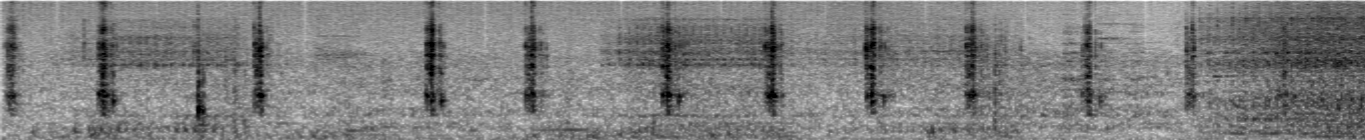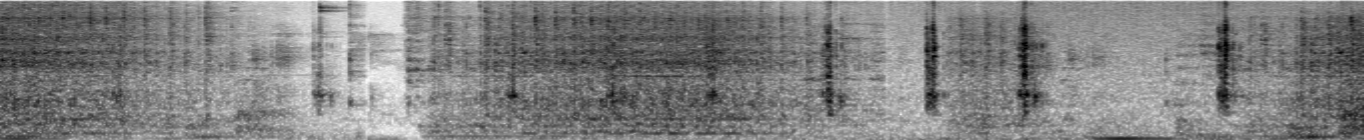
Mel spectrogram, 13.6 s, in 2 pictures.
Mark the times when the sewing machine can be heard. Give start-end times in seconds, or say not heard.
0.0-13.5.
